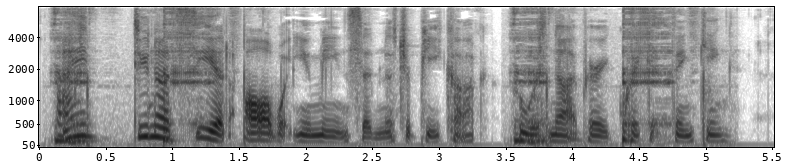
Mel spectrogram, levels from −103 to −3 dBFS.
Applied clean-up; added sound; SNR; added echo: none; Fart; 7 dB; none.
